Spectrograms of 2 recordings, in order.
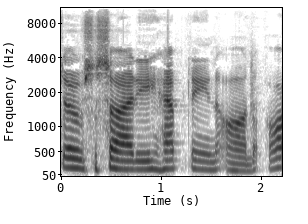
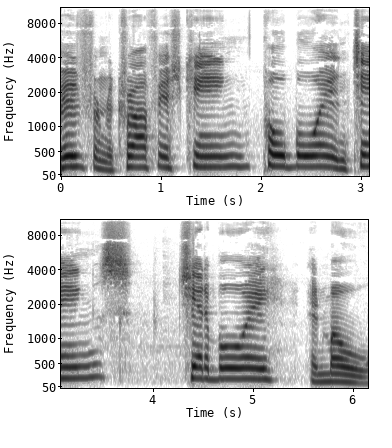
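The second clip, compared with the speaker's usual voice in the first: put-on Cajun accent, pitched up; 4 semitones higher, 4 dB louder than usual. Announcing a free event in downtown Kent with a co-host, speak in a Cajun accent. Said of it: "Don't do accents".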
